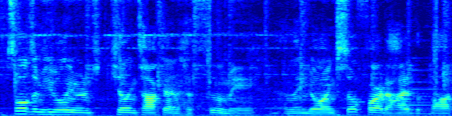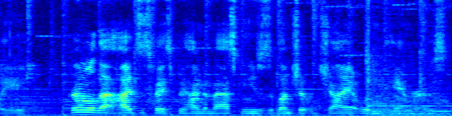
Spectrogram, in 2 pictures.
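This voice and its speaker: A man's voice: mid-range voice, steady tone, brisk, a bit bright, soft background music. A man hosting a let's play, reading game text aloud and adding casual commentary.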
